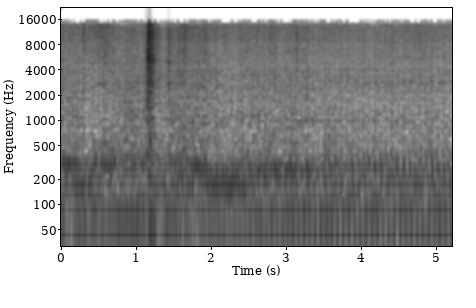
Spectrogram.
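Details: Pickup truck engine at rough idle with a deep, steady knock about seven beats a second under the rumble; owner says it needs a head gasket and now has a rod knock too, suspected, not confirmed.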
